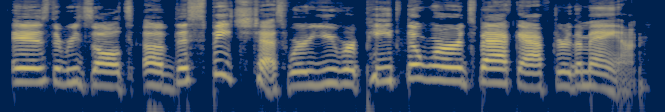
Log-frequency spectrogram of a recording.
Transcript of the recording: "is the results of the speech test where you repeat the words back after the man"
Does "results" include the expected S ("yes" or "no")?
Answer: no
